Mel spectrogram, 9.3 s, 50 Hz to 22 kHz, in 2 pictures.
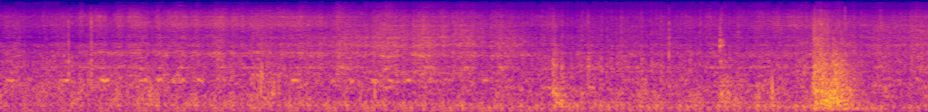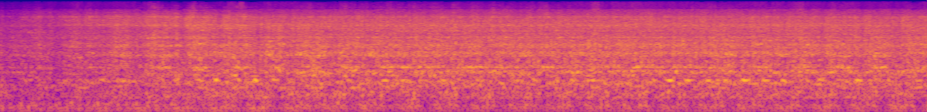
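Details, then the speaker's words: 1976 Jeep Cherokee Chief AMC 401 V8, muffler back on, morning run: steady, even idle with no lifter tick from the top end, no smoke; sounds good. "I don't actually hear the lifter tick this [Music] morning that's okay with me"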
